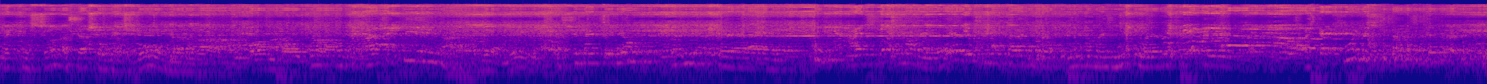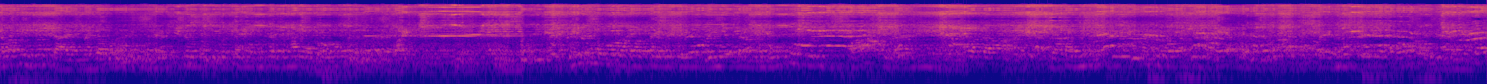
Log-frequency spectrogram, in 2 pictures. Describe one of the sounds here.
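Blades clash and blows land loudly in a fighting game heard through a speaker.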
